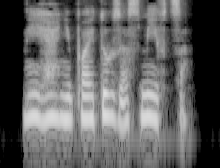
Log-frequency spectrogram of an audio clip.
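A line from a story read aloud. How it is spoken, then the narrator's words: Trembling whisper. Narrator (Russian): прошептала она дрожащим голосом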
